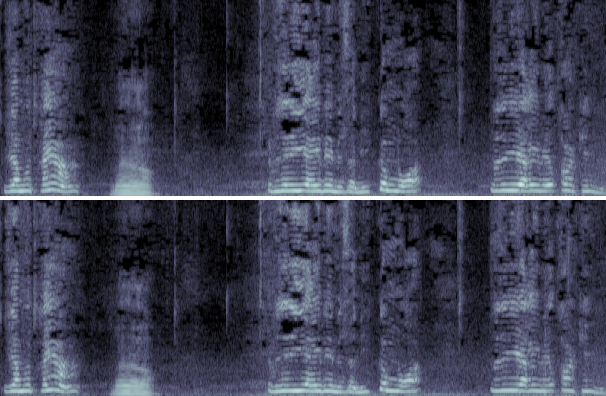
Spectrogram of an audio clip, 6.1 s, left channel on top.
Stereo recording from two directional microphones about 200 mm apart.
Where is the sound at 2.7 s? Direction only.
45° left (ahead or behind).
